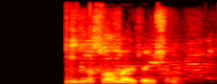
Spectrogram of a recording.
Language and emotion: Russian, neutral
